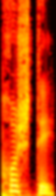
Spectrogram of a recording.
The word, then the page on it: projeter: francais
